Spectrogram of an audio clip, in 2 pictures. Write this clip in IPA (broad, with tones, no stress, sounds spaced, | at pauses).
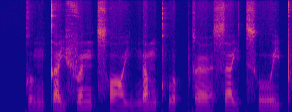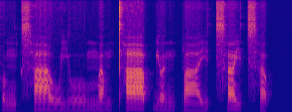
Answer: k ʊ˨˥ ŋ t̪ ɐ˧ j f ɵ˥ n t͡sʰ ɔː˨˩ j ŋ ɐ˥ m kʷʰ ɐ˨˥ p̚ k œː˨˩ s ɐ˨ j t͡sʰ uː˧ j pʰ ʊ˧ ŋ t͡sʰ aː˨ w j uː˨˧ m ɐ˨˧ m t̪ʰ aː˥ p̚ j ɵ˧ n p aː˨˥ j t͡sʰ ɐ˥ j t͡sʰ ɐ˧ p̚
